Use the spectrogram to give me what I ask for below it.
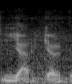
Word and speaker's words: Jerker: Scandinavian name, and it's Swedish people don't pronounce the J like hard J. We go Y with the J's, so it's Jerker is how you pronounce that name.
